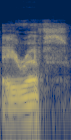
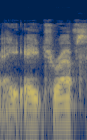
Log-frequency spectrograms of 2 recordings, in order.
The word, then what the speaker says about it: Ahrefs: So I have your website, and the tool that I have is called Ahrefs or Ahrefs, however you want to pronounce it.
